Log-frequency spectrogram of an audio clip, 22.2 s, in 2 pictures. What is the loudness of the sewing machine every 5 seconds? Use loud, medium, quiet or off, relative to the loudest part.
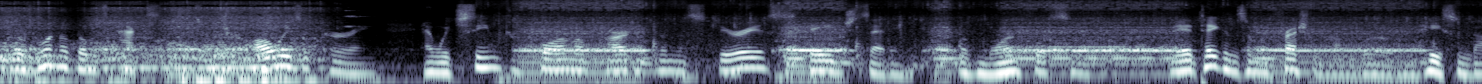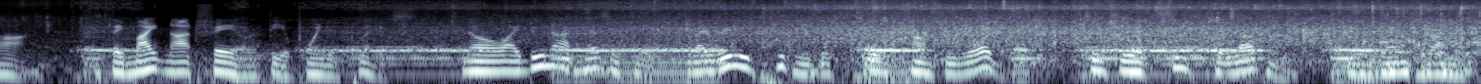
loud, loud, medium, loud, loud.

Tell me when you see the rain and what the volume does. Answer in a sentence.
The rain can be heard from 3.4 to 22.1 s, getting louder.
